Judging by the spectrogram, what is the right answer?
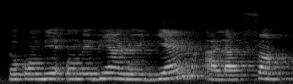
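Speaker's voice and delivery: ordinary talk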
